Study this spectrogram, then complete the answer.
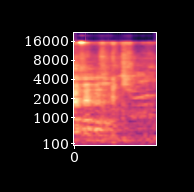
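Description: A young goat, freshly grown its eight adult teeth, bleats at a livestock market, a short close call over a busy noisy background.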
